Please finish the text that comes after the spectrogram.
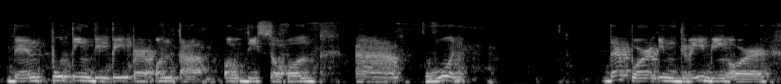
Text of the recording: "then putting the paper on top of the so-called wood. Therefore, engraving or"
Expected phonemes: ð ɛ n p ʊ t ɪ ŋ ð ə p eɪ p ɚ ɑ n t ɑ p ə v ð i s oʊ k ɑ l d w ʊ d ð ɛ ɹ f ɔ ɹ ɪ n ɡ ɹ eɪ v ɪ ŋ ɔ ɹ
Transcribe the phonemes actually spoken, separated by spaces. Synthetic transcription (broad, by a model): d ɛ n p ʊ t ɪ ŋ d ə p eɪ p ɚ ɑ n t ɑ p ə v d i s oʊ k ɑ l d w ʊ d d ɛ ɹ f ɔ ɹ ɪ n ɡ ɹ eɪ b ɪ ŋ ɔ ɹ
